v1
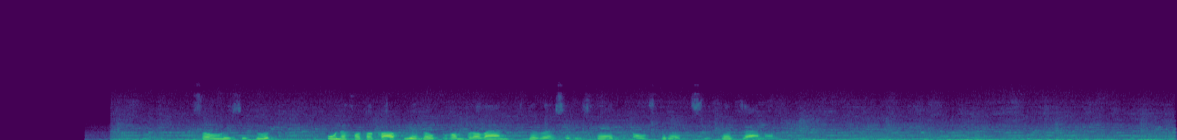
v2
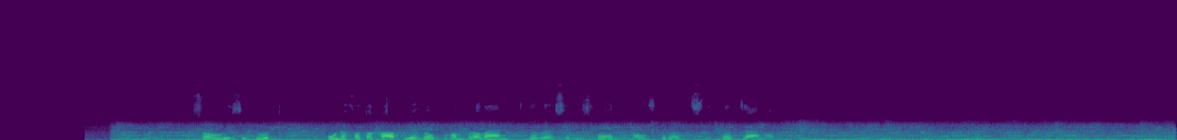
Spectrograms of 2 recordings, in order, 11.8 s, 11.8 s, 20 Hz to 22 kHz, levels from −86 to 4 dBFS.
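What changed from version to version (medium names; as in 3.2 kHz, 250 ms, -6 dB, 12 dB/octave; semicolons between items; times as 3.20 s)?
speech -5.0 dB; background: add steep low-pass 2.5 kHz 48 dB/octave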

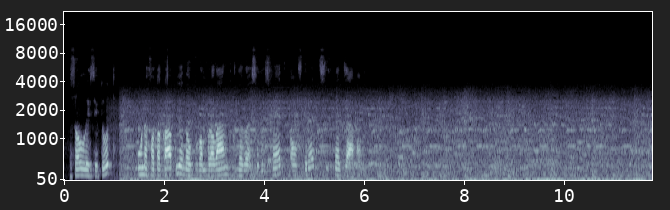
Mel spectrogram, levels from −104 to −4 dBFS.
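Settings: speech: entry -1.80 s; master: add bass shelf 190 Hz -11.5 dB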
